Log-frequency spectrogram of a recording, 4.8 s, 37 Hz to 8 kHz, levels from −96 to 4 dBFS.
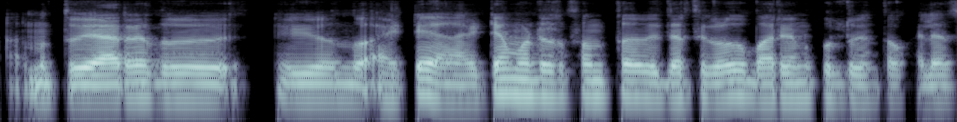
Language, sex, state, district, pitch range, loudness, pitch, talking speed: Kannada, male, Karnataka, Bijapur, 100-110 Hz, -21 LUFS, 105 Hz, 150 wpm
